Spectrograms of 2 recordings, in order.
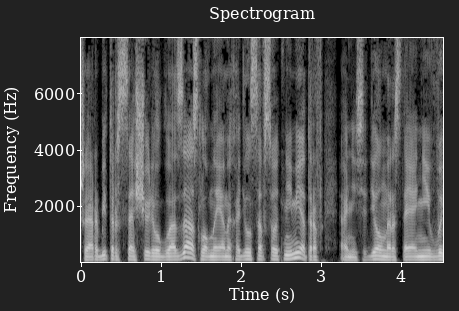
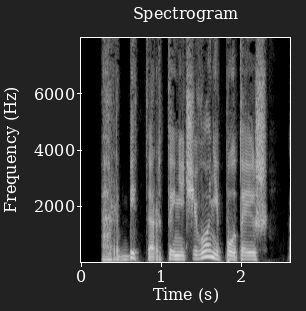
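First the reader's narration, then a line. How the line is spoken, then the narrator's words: Angry mother. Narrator (Russian): зло произнесла мать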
